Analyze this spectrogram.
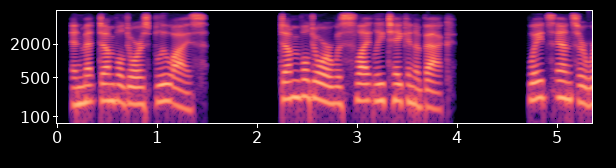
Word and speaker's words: Dumbledore: Wade purposely mispronounced Dumbledore<unk>s name because Mrs. Cole had made the same mistake when she introduced him earlier. Dumbledore helplessly corrected him. Actually, my name is Dumbledore. Albus Dumbledore.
